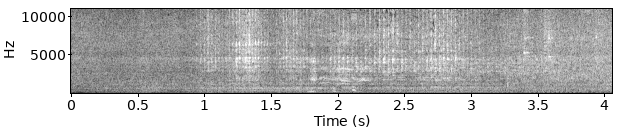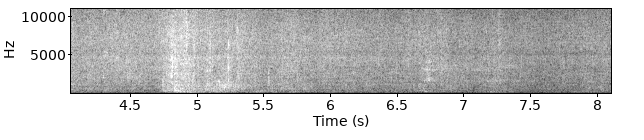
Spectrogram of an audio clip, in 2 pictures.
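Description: Ford pickup truck's engine running as the truck reverses into the wall of an above-ground pool, with water gushing out over the pool's collapsed side. A loud burst of noise about five seconds in, as the truck's rear meets the pool wall.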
